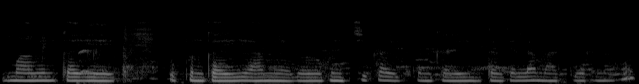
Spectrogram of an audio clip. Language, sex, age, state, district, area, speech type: Kannada, female, 30-45, Karnataka, Dharwad, rural, spontaneous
